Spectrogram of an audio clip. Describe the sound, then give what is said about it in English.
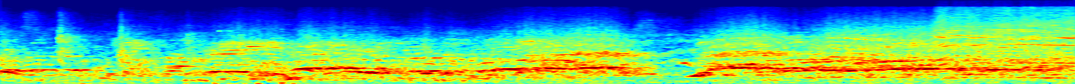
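A loud wrestling crowd roars and cheers steadily, a dense wash of shouting voices with a few higher whoops rising out of it and one brief dip partway through. “Did you hear the crowd? They are digging it here.”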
